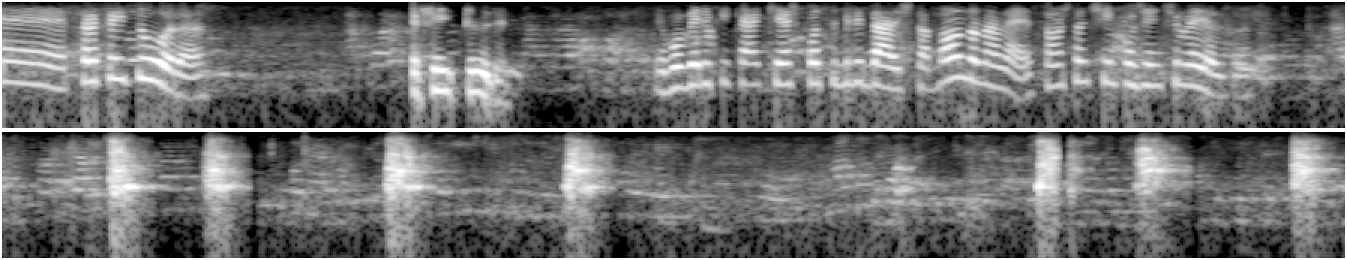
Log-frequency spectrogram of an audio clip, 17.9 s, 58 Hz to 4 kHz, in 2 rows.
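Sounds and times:
low murmur of voices: 0.0 - 17.8
speech: 0.5 - 1.5, 2.7 - 3.5, 4.4 - 8.6
small dog barking: 9.7 - 10.6, 11.5 - 11.9, 12.7 - 13.1, 15.8 - 16.9, 17.6 - 17.8.

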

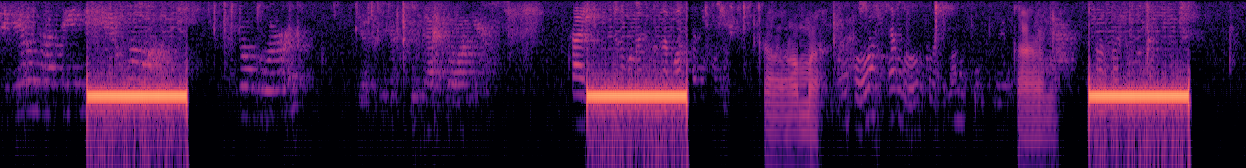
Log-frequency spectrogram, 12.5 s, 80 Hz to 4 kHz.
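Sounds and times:
telephone ringback tone while a call is being dialed: 0.9 - 1.9, 5.9 - 6.9, 10.9 - 11.9.

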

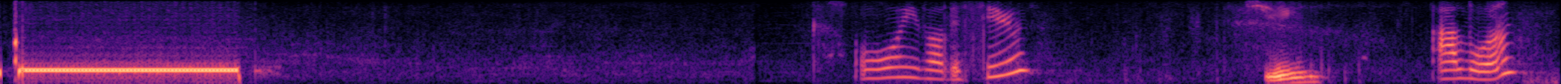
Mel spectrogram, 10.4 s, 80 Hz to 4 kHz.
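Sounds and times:
telephone tone during a call transfer: 0.0 - 1.7
speech: 6.1 - 7.0, 8.4 - 9.0, 9.6 - 10.3.

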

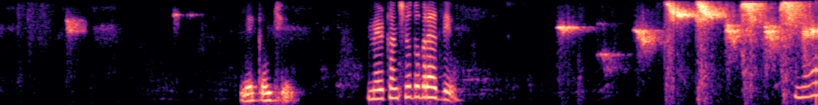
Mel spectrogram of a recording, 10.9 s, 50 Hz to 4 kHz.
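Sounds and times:
birds chirping and whistling: 0.9 - 1.2, 7.4 - 10.9
speech: 3.2 - 4.1, 4.9 - 6.3.

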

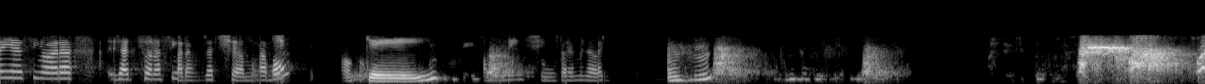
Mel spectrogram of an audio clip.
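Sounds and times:
speech: 0.2 - 9.1, 10.4 - 12.0
female pet dog barking: 4.9 - 5.3, 7.2 - 7.7, 8.6 - 9.1, 10.8 - 12.0.

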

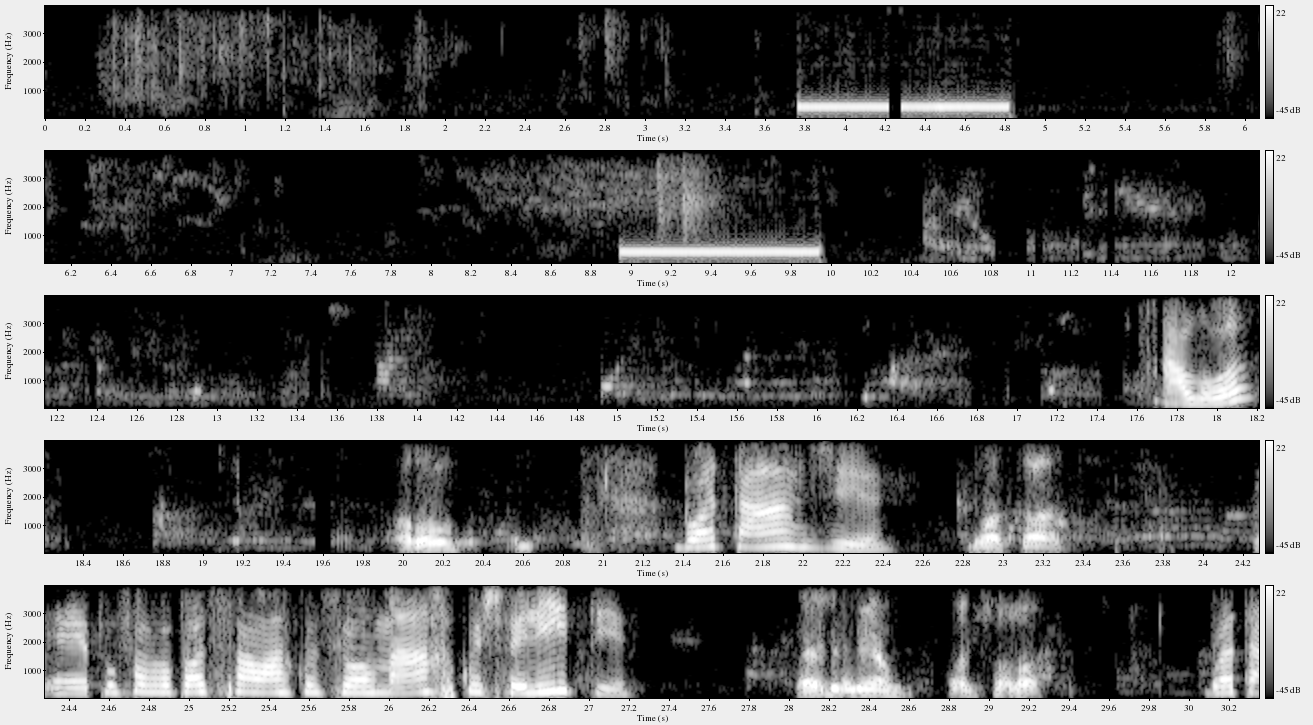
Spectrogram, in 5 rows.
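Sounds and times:
telephone ringback tone: 3.8 - 4.8, 9.0 - 10.0
speech: 17.8 - 18.2, 20.0 - 20.7, 21.4 - 23.4, 24.3 - 27.3, 28.0 - 29.4, 30.1 - 30.3.

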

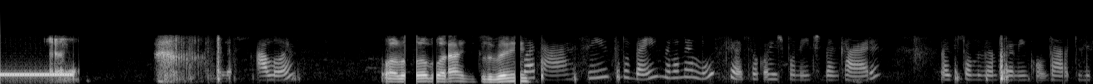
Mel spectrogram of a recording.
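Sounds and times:
telephone ringing tone for an incoming call: 0.0 - 0.8
speech: 2.6 - 3.1, 3.8 - 10.9.

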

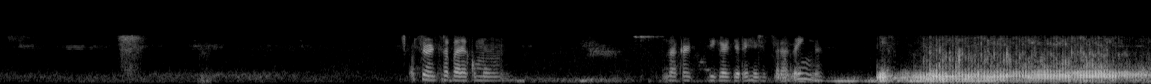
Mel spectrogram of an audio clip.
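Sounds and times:
speech: 4.1 - 5.4, 6.6 - 10.0
motorcycle engine passing by: 8.2 - 11.4.

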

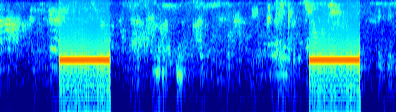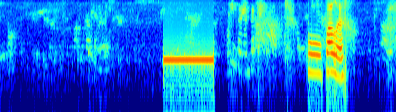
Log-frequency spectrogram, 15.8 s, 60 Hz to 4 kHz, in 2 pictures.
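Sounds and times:
telephone busy signal on a repeated call: 1.2 - 2.2, 6.2 - 7.2, 11.2 - 12.2
speech: 14.4 - 15.0.

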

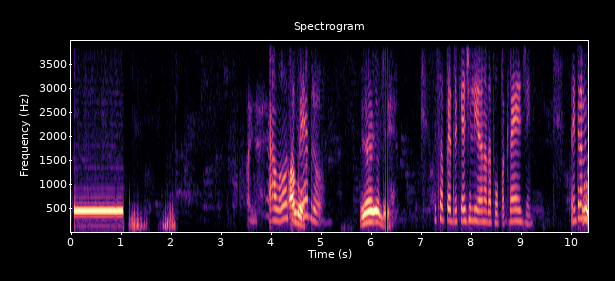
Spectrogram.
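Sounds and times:
telephone tone after a call is hung up: 0.0 - 1.1
speech: 4.0 - 5.1, 5.8 - 6.5, 7.3 - 9.3, 10.0 - 10.3.

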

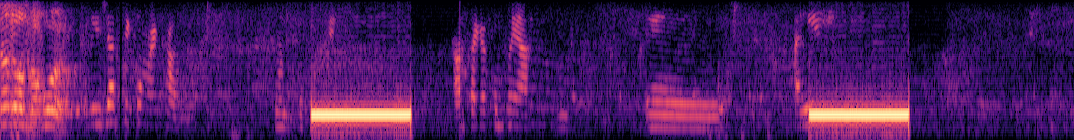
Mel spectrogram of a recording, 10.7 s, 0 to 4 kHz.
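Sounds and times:
telephone ringing tone while placing a call: 3.1 - 4.1, 8.1 - 9.1
speech: 6.5 - 7.4.

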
